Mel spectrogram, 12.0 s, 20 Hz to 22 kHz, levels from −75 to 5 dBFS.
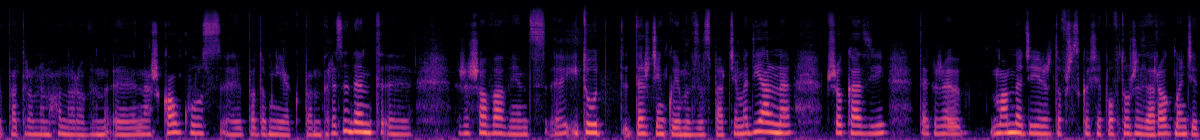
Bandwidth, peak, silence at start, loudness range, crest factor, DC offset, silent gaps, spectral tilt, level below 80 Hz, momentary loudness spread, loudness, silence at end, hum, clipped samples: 17 kHz; -10 dBFS; 0 s; 2 LU; 16 dB; under 0.1%; none; -6 dB/octave; -50 dBFS; 11 LU; -26 LUFS; 0 s; none; under 0.1%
